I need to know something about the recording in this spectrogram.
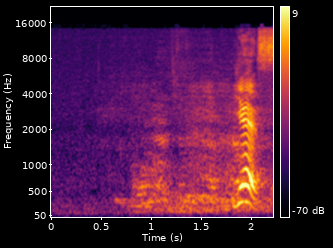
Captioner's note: laughter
